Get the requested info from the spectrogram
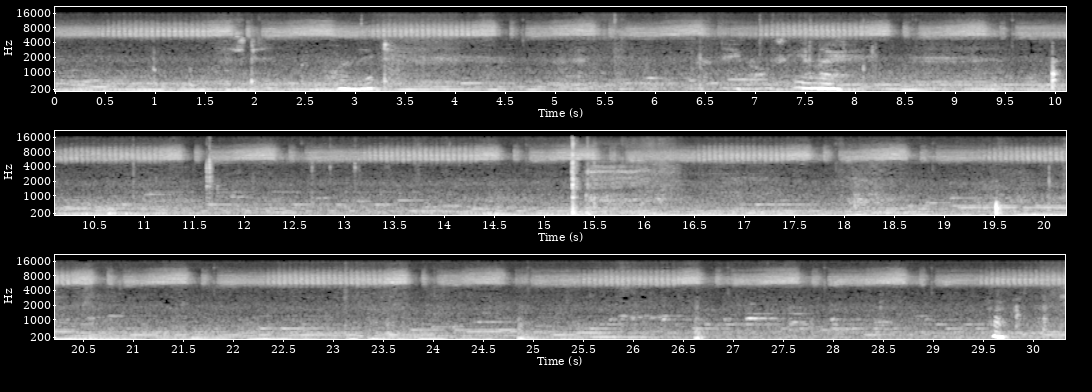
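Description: Faint, steady high-pitched chirring of insects that pulses with small regular breaks, over quiet tinkly music and an occasional soft click.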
